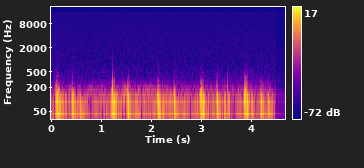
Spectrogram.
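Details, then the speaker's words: Apical pulse heard with a stethoscope diaphragm about 2 inches below the left nipple, toward the chest centre: steady, regular lub-dub heart sounds at about 68 beats a minute, normal. "Each lub-dub sound is one beat. Listen for the rhythm of the beat. Is it regular?"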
